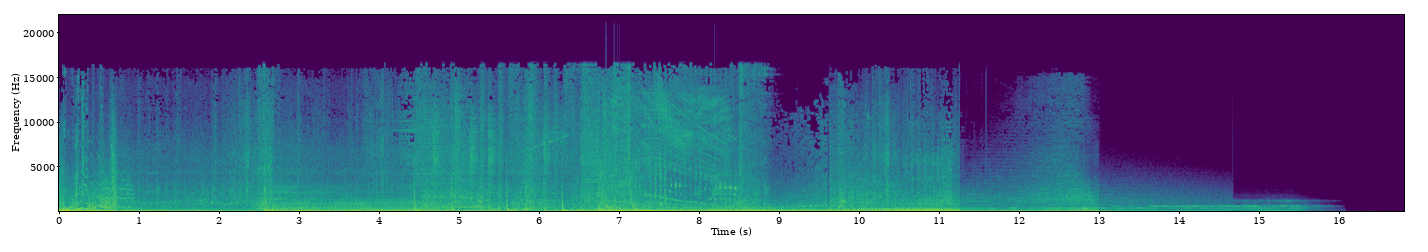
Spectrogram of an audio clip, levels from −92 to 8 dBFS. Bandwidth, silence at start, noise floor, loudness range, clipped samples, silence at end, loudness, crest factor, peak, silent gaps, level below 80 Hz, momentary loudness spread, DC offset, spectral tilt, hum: 17 kHz; 0 s; -71 dBFS; 11 LU; under 0.1%; 1.25 s; -15 LUFS; 14 dB; 0 dBFS; none; -16 dBFS; 18 LU; under 0.1%; -5 dB/octave; none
